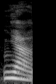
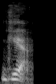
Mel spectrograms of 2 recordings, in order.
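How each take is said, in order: First: It begins with a palatal nasal ny sound. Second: It begins with a hard g followed by y. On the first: This is how the letter is said in Malayalam. "നമ്മൾ ഞാ എന്ന് പറയും" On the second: This is how the letter is said in Hindi. "ഹിന്ദിയിൽ ഇതിനെ ഗ്യാ എന്നാട്ടോ pronounce ചെയ്യണേ"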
